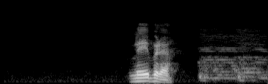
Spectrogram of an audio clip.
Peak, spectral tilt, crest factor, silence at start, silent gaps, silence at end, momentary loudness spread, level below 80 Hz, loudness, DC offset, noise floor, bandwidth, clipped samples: -2 dBFS; -8 dB/octave; 20 dB; 1.3 s; none; 0.15 s; 24 LU; -60 dBFS; -16 LUFS; under 0.1%; -66 dBFS; 7 kHz; under 0.1%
